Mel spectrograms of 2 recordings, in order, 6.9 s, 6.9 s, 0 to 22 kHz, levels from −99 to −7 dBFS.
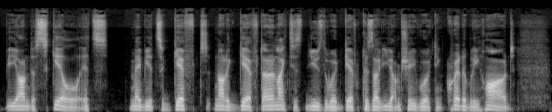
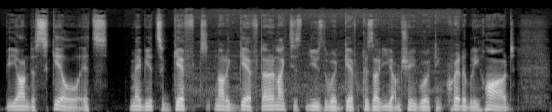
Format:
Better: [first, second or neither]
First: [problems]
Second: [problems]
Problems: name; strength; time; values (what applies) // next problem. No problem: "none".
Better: first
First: none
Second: hiss; faint; from 2 to 6 s; 20 dB below the speech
